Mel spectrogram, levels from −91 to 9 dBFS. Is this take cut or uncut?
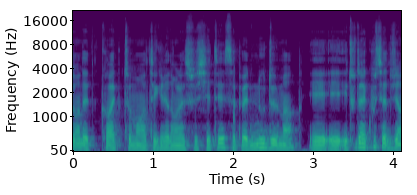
cut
